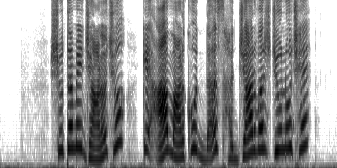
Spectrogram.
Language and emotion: Gujarati, surprised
